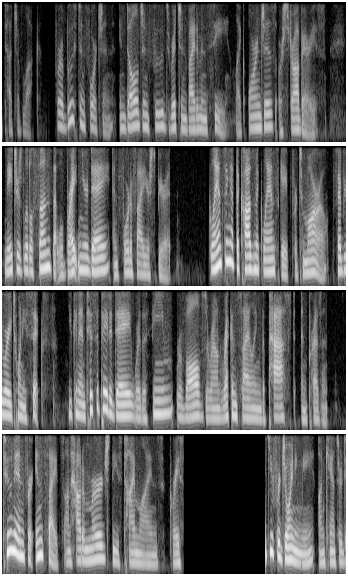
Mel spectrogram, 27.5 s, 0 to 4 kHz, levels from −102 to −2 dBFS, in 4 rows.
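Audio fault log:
0.39–10.31 s, automatic gain rising: level climbs about 14 dB over ten seconds, background swelling with the speech, unlike a performer moving closer.
24.27–25.91 s, audio dropout to silence: a 1.65 s gap of silence with no room tone, unlike a noise gate; the input was likely lost.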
